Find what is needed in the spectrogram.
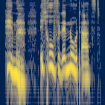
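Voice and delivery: alarmed. Acted. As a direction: react with urgent shock. Mel entdeckt den Notfall. (aufgeregt und erschrocken)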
